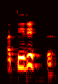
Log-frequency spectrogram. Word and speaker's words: अतिरिक्त: रुकता जागरूकता अति रिक्त अतिरिक्त अति रिक्त अतिरिक्त यहां पे भी आधे क का उच्चारण हो रहा है और त पूरा बनेगा।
